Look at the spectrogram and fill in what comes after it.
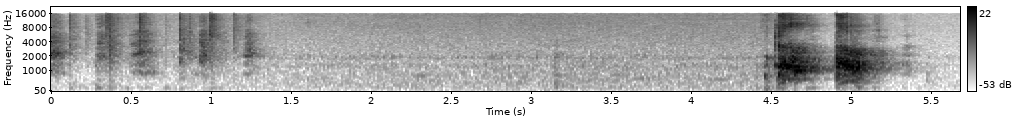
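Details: Pomeranian Sam barking, October 2015: a quick flurry of softer, fainter yaps at first, a hushed pause, then two loud, sharp barks in quick succession at the end.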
